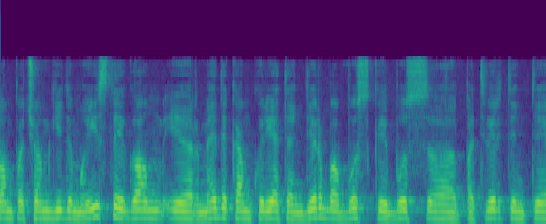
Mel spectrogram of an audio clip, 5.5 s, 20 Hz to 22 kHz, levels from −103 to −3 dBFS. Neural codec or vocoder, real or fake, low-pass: none; real; 7.2 kHz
